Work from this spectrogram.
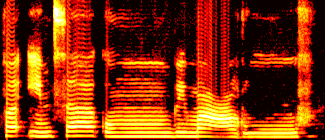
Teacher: تنوین کے بعد با ہے، اقلاب کا قاعدہ ہوگا اور نون کی آواز کو میم میں بدلیں گے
